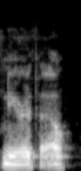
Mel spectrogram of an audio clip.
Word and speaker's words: Nearthel: But if you did want to know how to say this, it's Nearthel. Nearithel.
